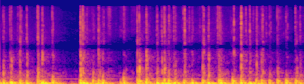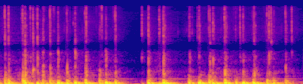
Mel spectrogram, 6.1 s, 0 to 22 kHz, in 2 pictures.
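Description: Fingertips type steadily on the low-profile plastic keys of a backlit black Lenovo Legion 5 laptop keyboard, producing a dense run of soft, dull clicks with low thumps. The tapping runs continuously with brief pauses near one second and around four and a half seconds before resuming.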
